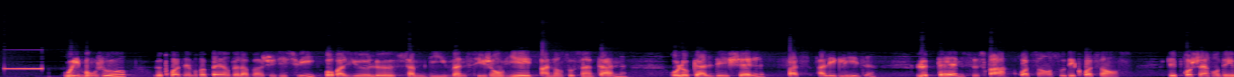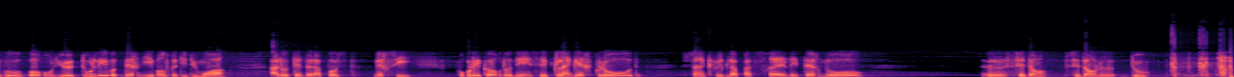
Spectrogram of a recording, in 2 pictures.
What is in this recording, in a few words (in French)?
repondeur; Repaires de La-bas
